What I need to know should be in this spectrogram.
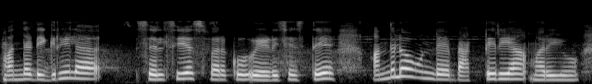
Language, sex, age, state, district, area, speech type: Telugu, female, 30-45, Andhra Pradesh, Eluru, rural, spontaneous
